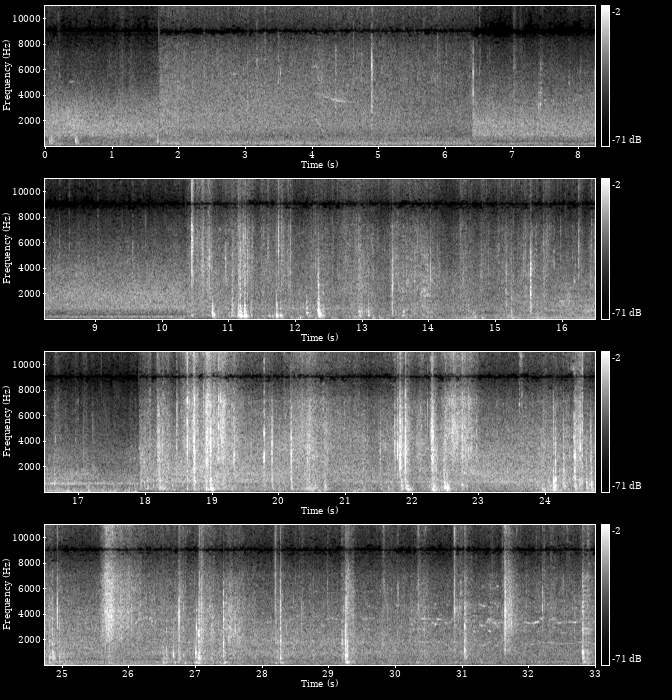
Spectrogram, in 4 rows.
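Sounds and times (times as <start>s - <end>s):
paddle splashing water: 10.2s - 16.7s, 17.9s - 33.0s.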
